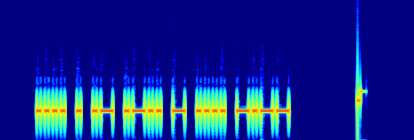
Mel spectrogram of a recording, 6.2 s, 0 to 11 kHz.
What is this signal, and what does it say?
Morse code, heard as a keyed tone, about 20 wpm, 700 Hz. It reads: HEALTHY
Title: Sentences from Top 1000 Words - Review Part 5 - New Word Drill - 20wpm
